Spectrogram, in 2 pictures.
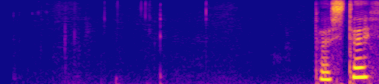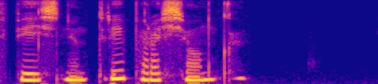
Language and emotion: Russian, sad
